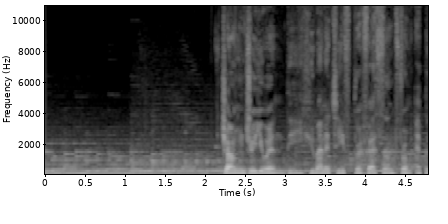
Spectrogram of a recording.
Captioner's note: voiceover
